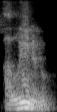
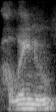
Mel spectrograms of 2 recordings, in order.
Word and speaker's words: Aleinu: The verb which means to rise, which it would then be pronounced alinu or aleinu.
